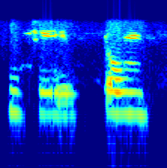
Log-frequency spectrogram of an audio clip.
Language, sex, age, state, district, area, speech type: Urdu, female, 18-30, Uttar Pradesh, Aligarh, urban, conversation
